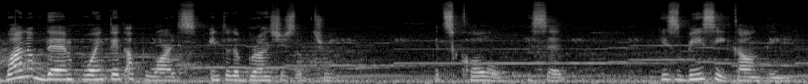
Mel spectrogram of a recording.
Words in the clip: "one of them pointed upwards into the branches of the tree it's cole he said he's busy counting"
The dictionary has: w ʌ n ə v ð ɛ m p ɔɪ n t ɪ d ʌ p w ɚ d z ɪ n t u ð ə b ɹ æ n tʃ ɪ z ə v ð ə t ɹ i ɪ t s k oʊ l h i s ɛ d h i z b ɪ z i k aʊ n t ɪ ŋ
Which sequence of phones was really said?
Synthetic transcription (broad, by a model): w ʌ n ə v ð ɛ m p ɔɪ n t ɪ d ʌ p w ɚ d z ɪ n t u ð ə b ɹ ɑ n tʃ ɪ s ə v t ɹ i ɪ t s k oʊ l h i s ɛ d h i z b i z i k aʊ n t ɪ ŋ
